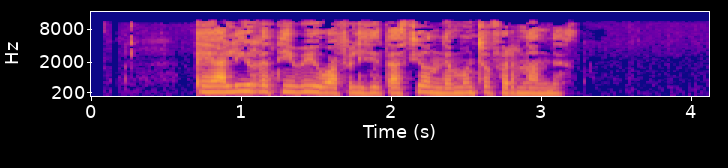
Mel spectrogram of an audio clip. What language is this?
Galician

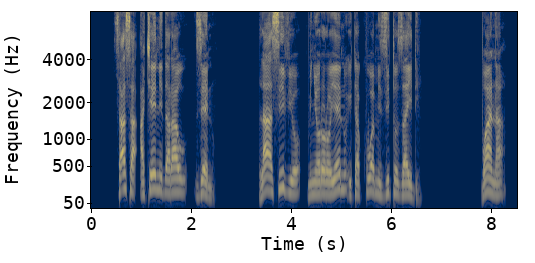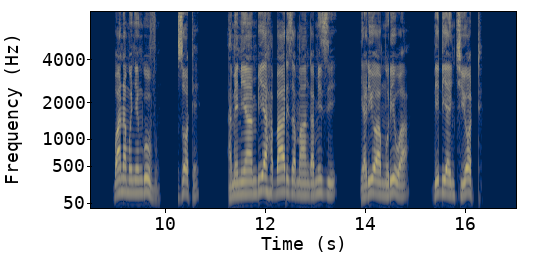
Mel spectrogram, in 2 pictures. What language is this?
Swahili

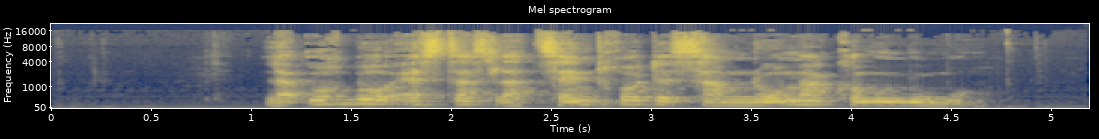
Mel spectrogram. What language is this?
Esperanto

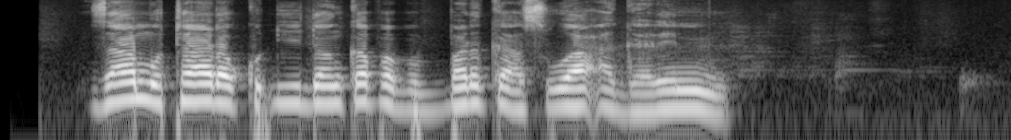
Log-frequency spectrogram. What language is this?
Hausa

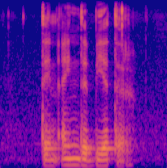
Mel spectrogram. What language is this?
Afrikaans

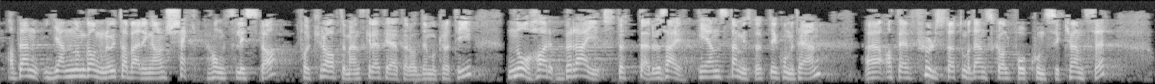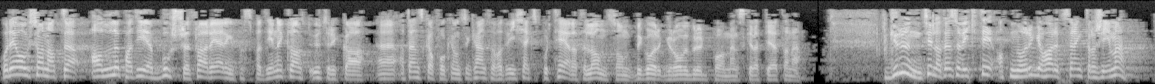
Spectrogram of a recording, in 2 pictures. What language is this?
Norwegian Nynorsk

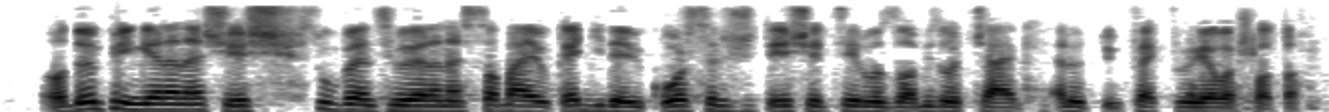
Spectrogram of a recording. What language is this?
Hungarian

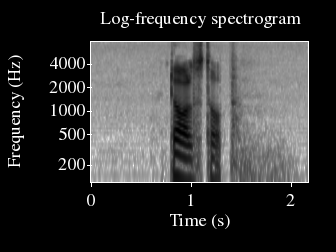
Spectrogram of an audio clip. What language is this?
Swedish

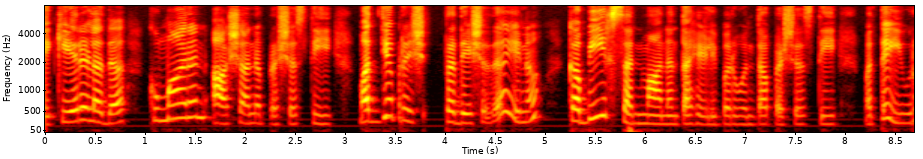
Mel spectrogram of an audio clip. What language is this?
Kannada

